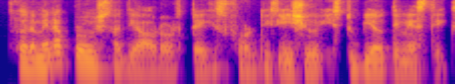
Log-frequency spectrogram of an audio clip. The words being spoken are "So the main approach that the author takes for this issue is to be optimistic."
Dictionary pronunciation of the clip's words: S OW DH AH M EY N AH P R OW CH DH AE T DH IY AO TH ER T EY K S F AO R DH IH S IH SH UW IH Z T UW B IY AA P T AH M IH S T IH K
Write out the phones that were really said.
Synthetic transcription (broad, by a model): S OW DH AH M EY N AH P R OW CH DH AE T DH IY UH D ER T EY K S F AO R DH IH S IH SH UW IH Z T UW B IY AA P T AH M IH S T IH K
